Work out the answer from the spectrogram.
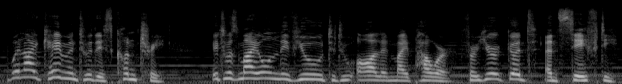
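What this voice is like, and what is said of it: Mixed British-Isles accent, put on. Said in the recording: “with an English, Scots, or even Irish lilt ... What accent is this? ... I'm literally trying to put them all together into one.”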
